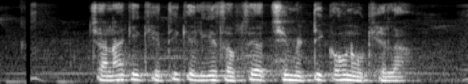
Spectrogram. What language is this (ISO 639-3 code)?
bho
